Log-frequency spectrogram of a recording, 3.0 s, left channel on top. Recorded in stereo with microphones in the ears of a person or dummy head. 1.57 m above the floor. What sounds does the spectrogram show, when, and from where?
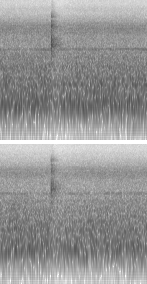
1.0 s a finger snap: 50° right (ahead or behind), 1.2 m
